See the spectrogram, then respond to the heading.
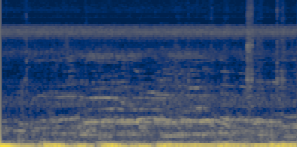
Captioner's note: rowdy cheering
